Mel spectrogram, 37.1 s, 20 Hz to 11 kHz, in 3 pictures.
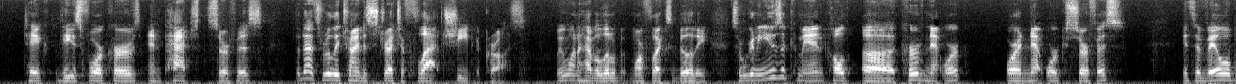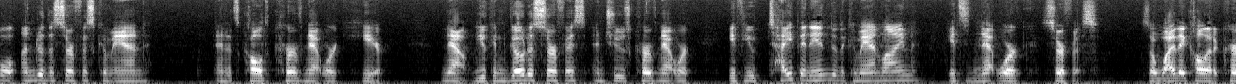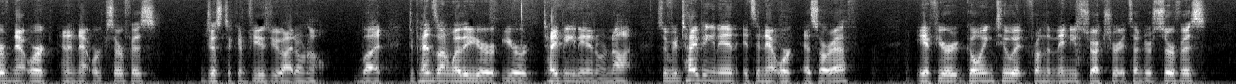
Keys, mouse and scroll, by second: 0.1-6.5 drag, 7.3-12.4 drag, 12.8 click, 18.8 click.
